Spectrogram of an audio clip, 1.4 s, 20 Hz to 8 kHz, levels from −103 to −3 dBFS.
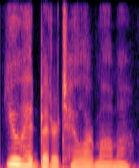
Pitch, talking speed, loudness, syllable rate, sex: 185 Hz, 260 wpm, -18 LUFS, 6.2 syllables/s, female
